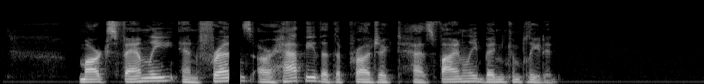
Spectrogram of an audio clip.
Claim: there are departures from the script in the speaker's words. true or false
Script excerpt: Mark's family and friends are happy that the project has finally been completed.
false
